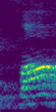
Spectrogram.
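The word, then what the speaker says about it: folk: माने परिया होती हैं, फाक मानी लोग होता है, यफ ओ एल के, यफ ओ एल के, फाक मानी लोग, एल साइलेंट है, कौन साइलेंट है एल, फाक मानी होता क्या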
